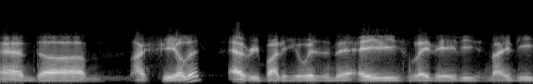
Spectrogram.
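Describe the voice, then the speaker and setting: A man's fairly low voice with a New York accent. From New York, Brooklyn. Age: 90s. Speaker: actor. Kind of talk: interview.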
